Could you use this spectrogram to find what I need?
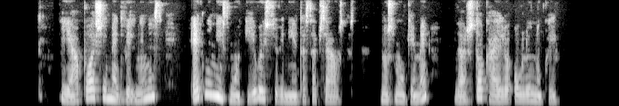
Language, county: Lithuanian, Panevėžys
